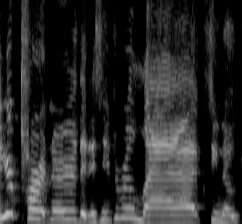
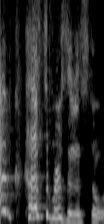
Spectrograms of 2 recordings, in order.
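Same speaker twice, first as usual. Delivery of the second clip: normal talking voice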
